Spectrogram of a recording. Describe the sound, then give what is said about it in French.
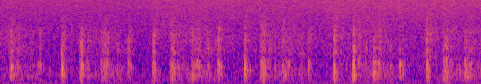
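Galloping horse on a road, its hooves striking the surface in a quick, rhythmic run of many sharp clip-clop beats grouped in short bursts, steady and moderately loud, with no voices. “le galop d'un cheval battant la route, de la retombée rythmée de ses sabots. Le galop grandit.”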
